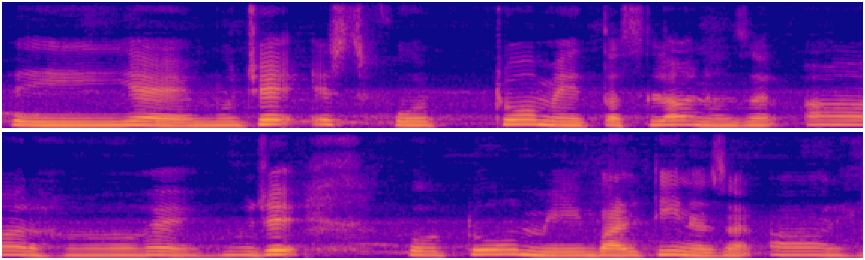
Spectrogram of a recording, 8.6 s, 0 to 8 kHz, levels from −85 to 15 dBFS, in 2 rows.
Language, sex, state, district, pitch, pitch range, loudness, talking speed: Hindi, female, Madhya Pradesh, Umaria, 225 Hz, 215-255 Hz, -17 LUFS, 125 wpm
